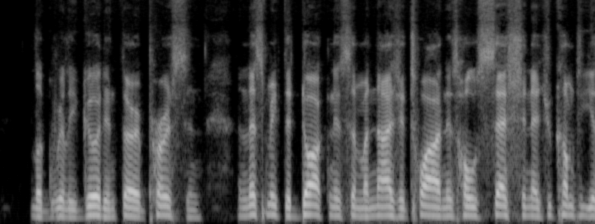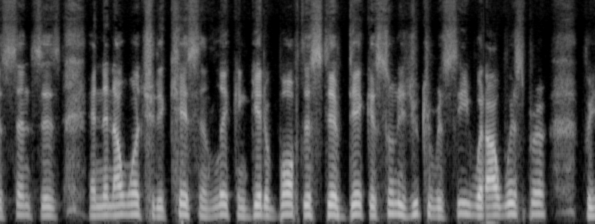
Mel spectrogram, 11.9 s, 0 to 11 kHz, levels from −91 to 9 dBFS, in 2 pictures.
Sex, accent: male, American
